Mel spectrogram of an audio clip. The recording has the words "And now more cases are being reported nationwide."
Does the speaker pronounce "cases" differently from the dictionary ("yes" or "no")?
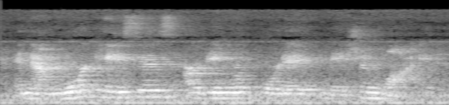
no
